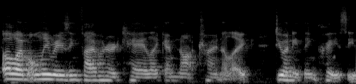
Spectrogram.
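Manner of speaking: usual speaking voice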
